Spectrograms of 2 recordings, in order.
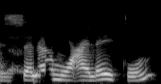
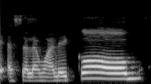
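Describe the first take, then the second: First: Assalamualaikum careful and softer, short U in "kum"; correct Arabic form. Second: Assalamualaikum ending in a long O, "kooom"; wrong long "kom". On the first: Teacher giving the right greeting, Assalamualaikum softly and carefully. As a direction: sound the ain in Assalamualaikum and end on "kum". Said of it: "kalau kita nak Arabkan kita punya". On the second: Teacher showing what is forbidden, Assalamualaikum with long O ending. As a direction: drag the end of Assalamualaikum as "kom". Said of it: "Satu O salah". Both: Shown as a demonstration.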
